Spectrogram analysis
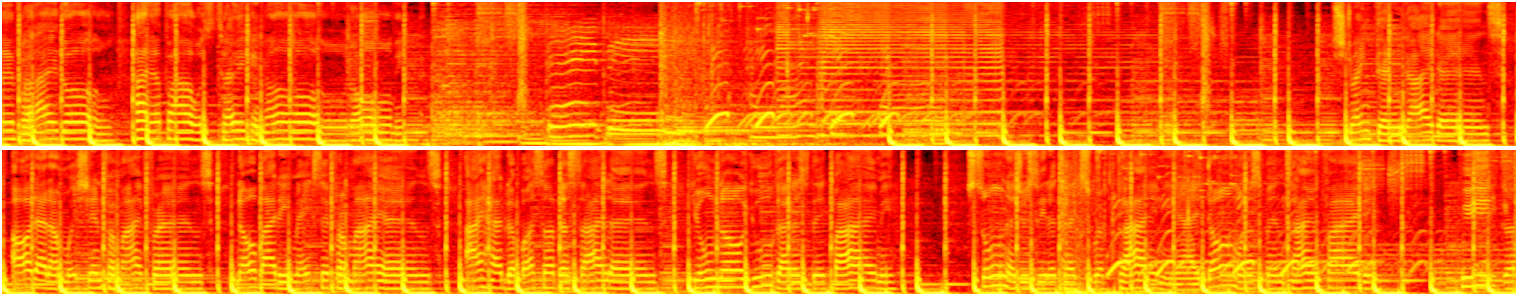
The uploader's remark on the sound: Live Audio I 9/16/23 I Attic Night Club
